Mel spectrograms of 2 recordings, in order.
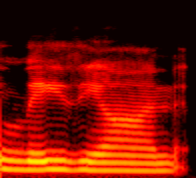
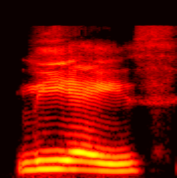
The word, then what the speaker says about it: liaise: When you say lazy on, I'm saying it wrong. Lays, oh, Yes. liaise.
